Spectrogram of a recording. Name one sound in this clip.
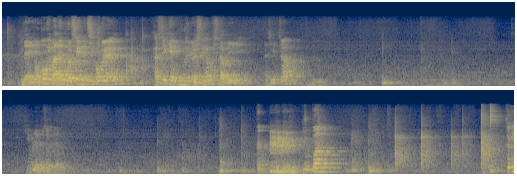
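A young man speaks calmly, close by, with pauses.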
